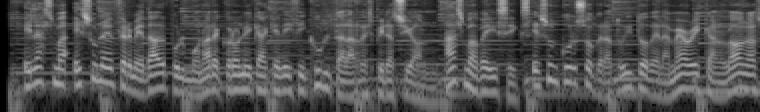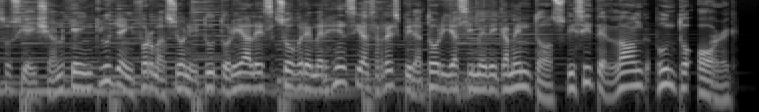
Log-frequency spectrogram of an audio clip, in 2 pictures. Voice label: Spanish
